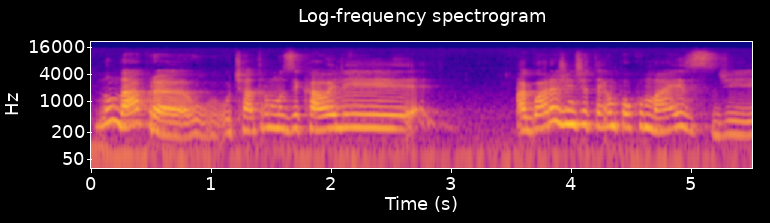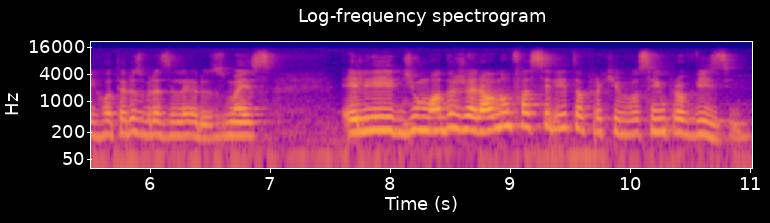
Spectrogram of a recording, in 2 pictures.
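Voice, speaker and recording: A woman's voice: on the high side, expressive, normal speed. A young Brazilian woman, a musical theatre performer, chatting casually as an interview guest and often ending her points with little tag questions. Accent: Brazilian Portuguese.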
